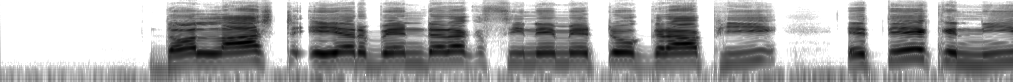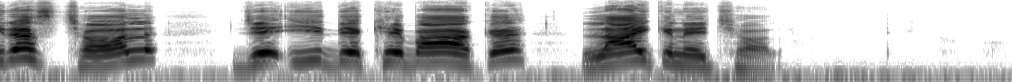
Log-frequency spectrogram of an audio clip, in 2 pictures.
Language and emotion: Maithili, disgusted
